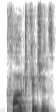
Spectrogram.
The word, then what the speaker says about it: Clout Kitchens: So this one, it's Clout spelled with a T at the end, Clout Kitchens, because it's going after influencers.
